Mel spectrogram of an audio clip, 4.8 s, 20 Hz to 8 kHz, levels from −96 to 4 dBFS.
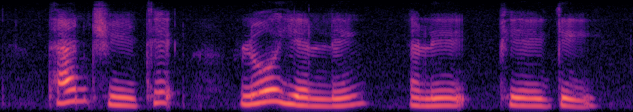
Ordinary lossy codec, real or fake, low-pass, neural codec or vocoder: none; real; none; none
